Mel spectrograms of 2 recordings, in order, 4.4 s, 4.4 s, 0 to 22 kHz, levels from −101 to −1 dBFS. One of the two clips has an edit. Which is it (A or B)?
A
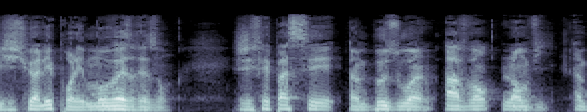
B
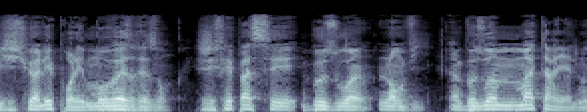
B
